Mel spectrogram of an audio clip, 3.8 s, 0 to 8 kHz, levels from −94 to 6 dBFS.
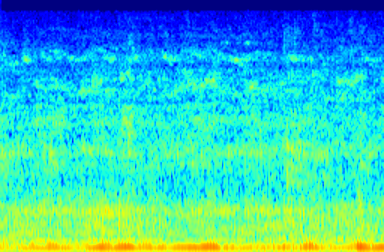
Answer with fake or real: real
